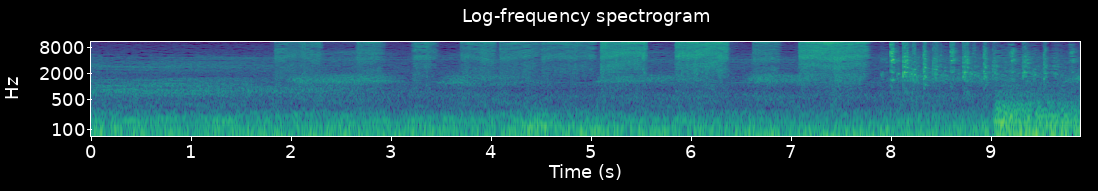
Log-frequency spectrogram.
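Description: Repeated short bursts of hissing, like spray or released air, over a steady low rumble, starting about two seconds in. Near the end comes a quick run of short clicks, then the low rumble swells louder.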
